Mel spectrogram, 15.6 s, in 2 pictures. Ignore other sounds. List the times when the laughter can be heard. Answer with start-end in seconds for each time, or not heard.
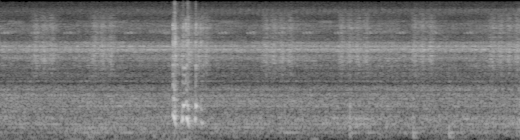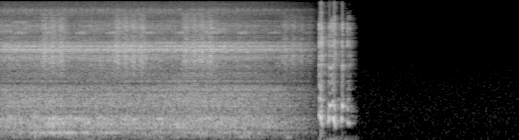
2.5-3.1, 12.6-13.1.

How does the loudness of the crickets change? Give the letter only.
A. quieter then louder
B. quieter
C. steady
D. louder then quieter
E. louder
E.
